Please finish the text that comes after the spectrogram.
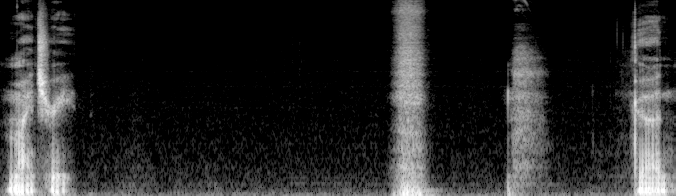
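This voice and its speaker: A man playing a world-weary, grumpy male middle manager who talks in a hushed, breathy, sardonic way and swears casually in an audio roleplay. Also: very slow, dry recording, clean studio sound. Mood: wry, teasing. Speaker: boss.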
